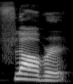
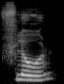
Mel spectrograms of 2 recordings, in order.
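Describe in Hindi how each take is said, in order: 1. यह शब्द 'flower' जैसा सुनाई देता है। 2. यह शब्द 'floor' जैसा सुनाई देता है। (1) "सही प्रोनाउंसिएशन है फ्लावर" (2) "आप इसको क्या पढ़ते हैं? फ्लोर"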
